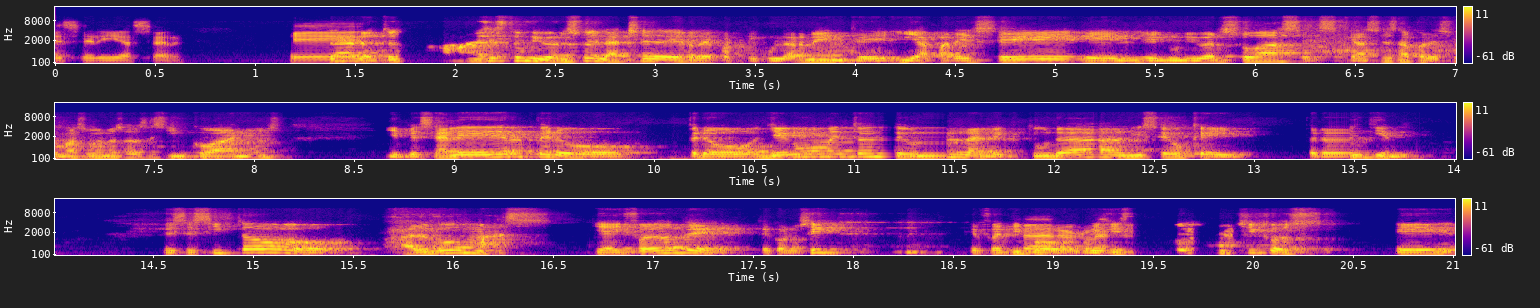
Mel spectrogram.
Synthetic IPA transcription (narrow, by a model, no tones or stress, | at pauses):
eseɾiaseɾ | laɾo̞nt̪onseapaɾeseest̪euniβeɾs̬o̞ð̞e̞lat͡ʃeðeere̞paɾt̪ikulaɾmẽ̞nt̪e̞iapaɾe̞se̞ːleluniβ̞e̞ɾso̞aseskeasesapaɾe̞sjo̞masomenos̬as̬e̞siŋko̞aɲo̞s | ie̞mpe̞se̞aleeɾpe̞ɾope̞ɾo̞ʝeɣounmo̞ment̪oend̪eunnlale̞k̚t̪uɾaðise̞oke̞j | peɾoent̪jend̪o | ne̞se̞sit̪o̞alɣo̞mas | iaifwe̞ðo̞nd̪e̞t̪e̞konosikefwe̞t̪ipod̪ixist̪et͡ʃiko̞s | e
